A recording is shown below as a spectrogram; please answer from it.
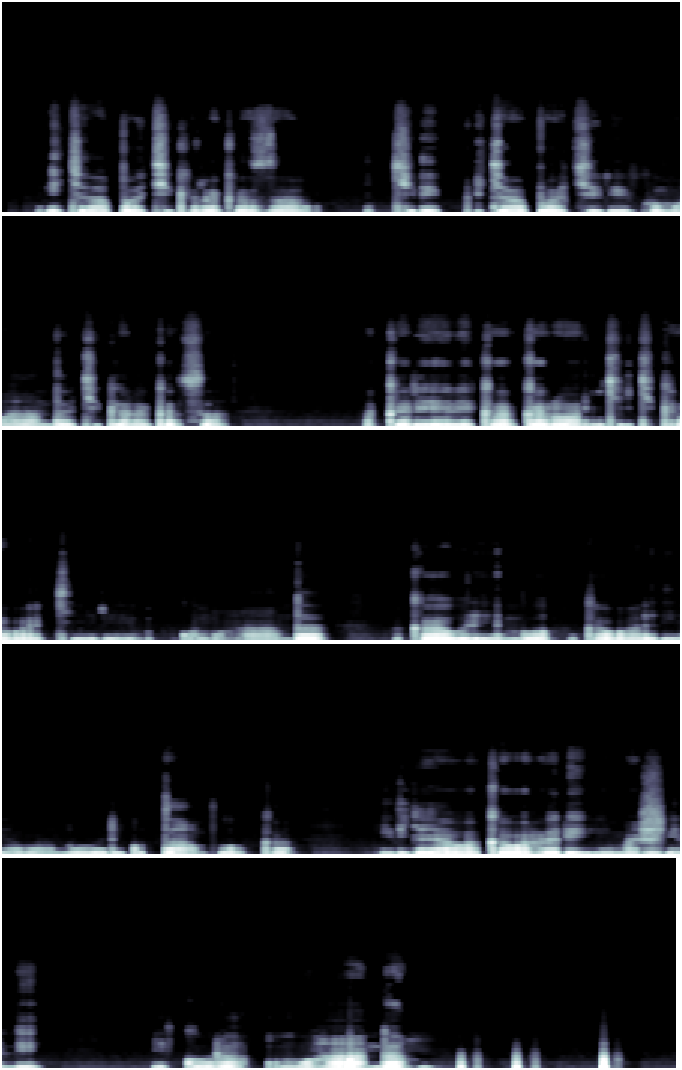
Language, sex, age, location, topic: Kinyarwanda, male, 18-24, Kigali, government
